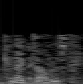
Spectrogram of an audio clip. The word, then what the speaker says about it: connectome: It looks like connect to me, but it's Connectome, I think is how you're supposed to pronounce it. You ever said that word? – Connectome? – It's spelled connect to me, but Connectome.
